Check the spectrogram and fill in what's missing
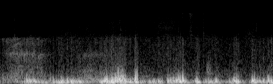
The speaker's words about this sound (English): Sounds like there's a windy day over there. Is that wind? No, it's my fan. Oh, fan. Okay. Well, that's a form of wind, isn't it?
